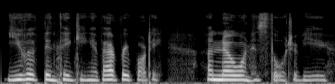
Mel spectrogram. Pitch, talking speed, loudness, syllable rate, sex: 205 Hz, 230 wpm, -16 LUFS, 6.9 syllables/s, female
